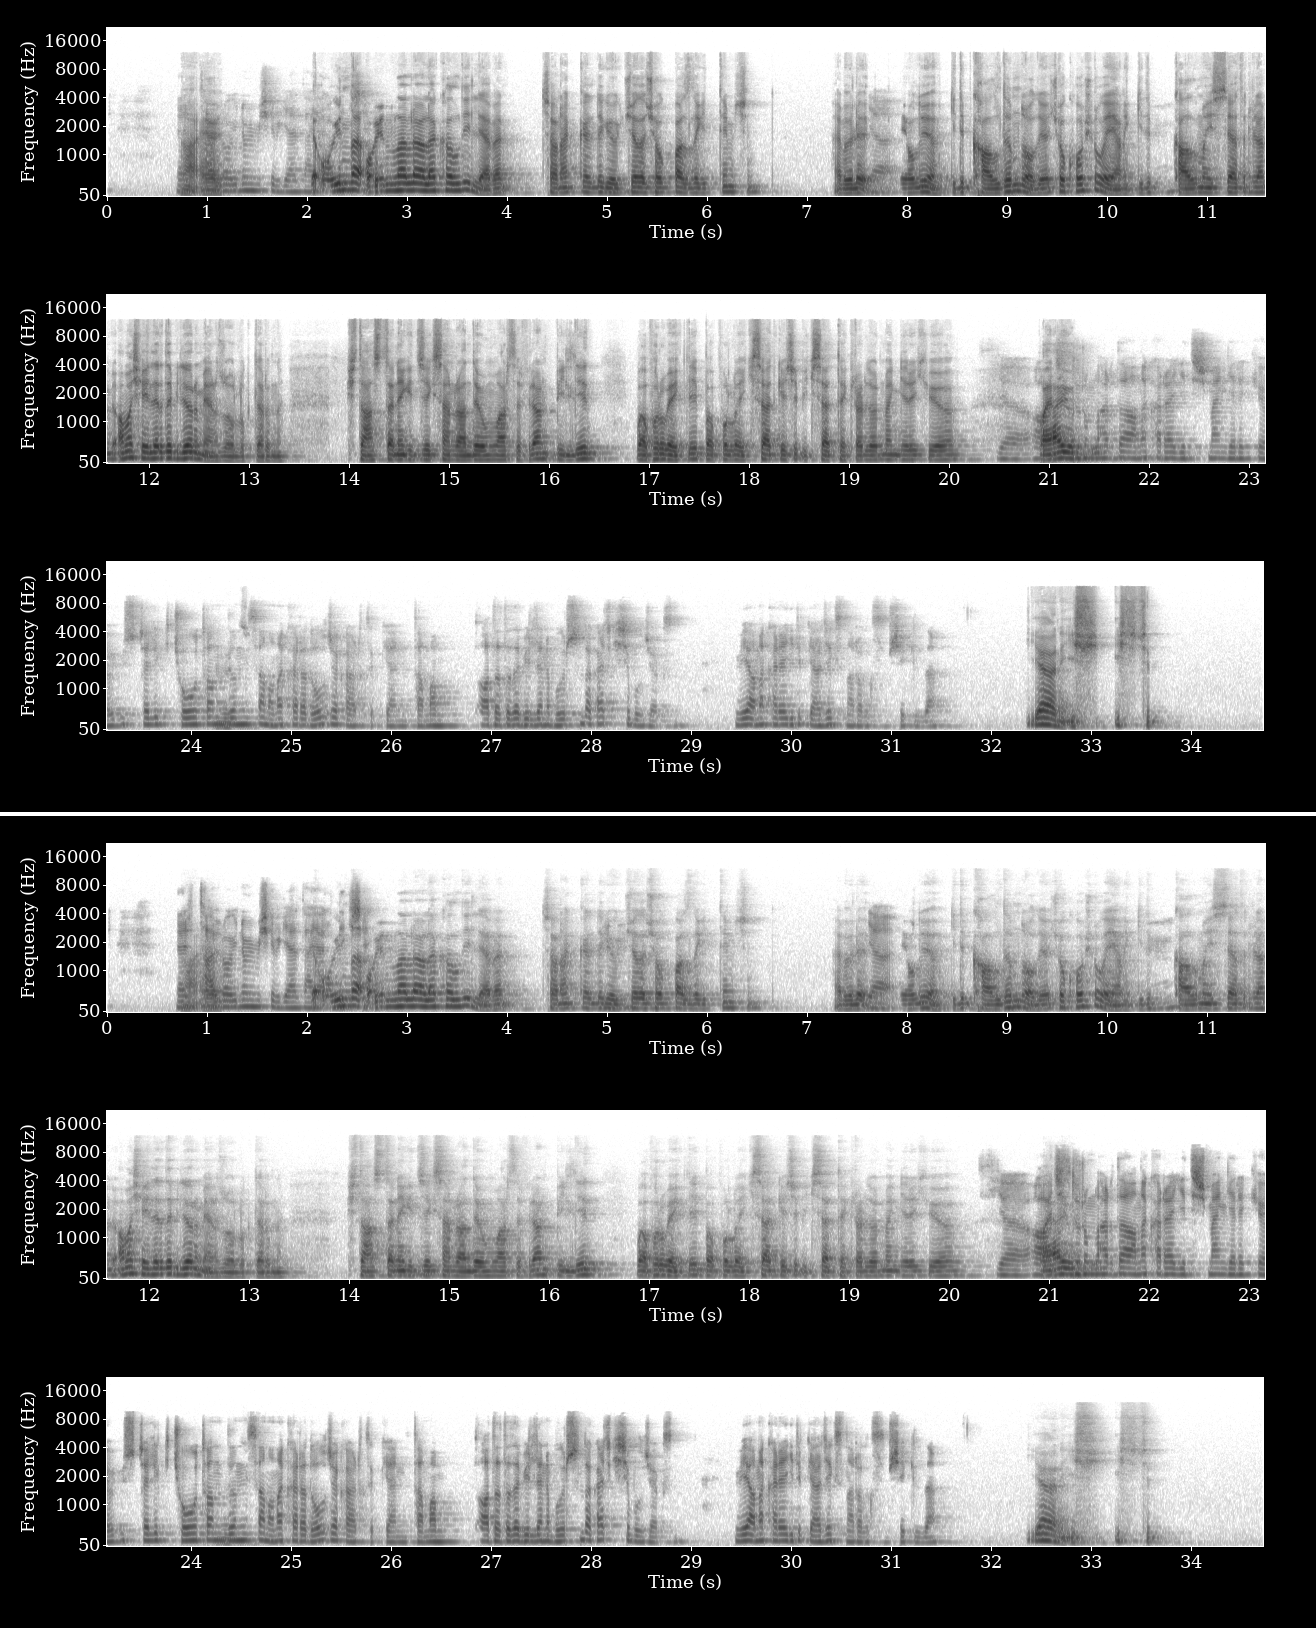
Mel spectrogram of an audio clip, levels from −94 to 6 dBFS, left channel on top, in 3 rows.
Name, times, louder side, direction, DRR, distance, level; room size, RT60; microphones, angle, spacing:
voice 1, 0.1-0.4 0.7-2.6 4.9-5.3 7.6-7.9 10.4-10.7 14.5-14.8 20.4-28.8 29.4-31.5, right 5 dB, 50° right, 15 dB, 0.4 m, -33 dB
voice 2, 0.7-1.1 2.0-4.0 4.4-6.5 7.3-7.6 7.9-13.3 14.0-16.4 16.9-20.1 20.9-21.5 24.3-24.4 32.4-33.6, left 5 dB, 55° left, 15 dB, 0.4 m, -24 dB
7.7 x 5.3 x 6.5 m, 0.71 s
head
